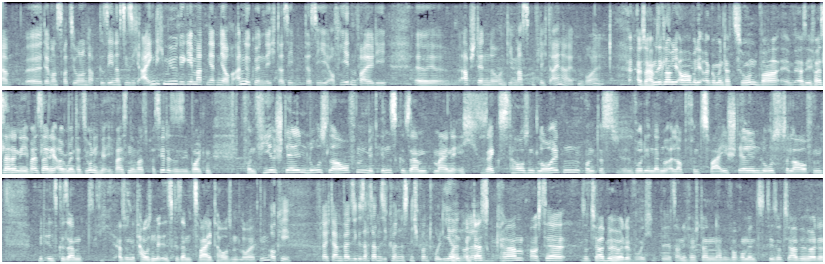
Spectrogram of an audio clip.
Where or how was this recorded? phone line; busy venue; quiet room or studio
busy venue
